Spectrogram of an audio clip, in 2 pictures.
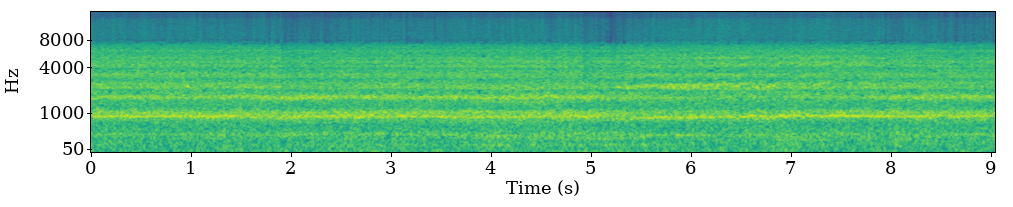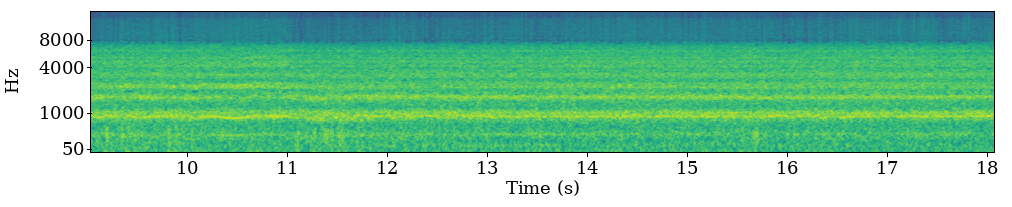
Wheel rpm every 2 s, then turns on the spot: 230, 220, 210, 220, 230, 220, 230, 240, 230.
none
